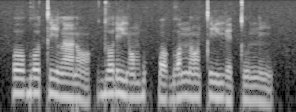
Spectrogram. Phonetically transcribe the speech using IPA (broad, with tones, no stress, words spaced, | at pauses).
o˦ɡo˦ ti˦˨lã˧ɾɔ̃˨ | do˦ɾi˦˨jɔ̃˨˦bo˦˨ k͡pɔ˨ɡɔ˨˦nɔ̃˧ ti˧je˨ tu˨nĩ˨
